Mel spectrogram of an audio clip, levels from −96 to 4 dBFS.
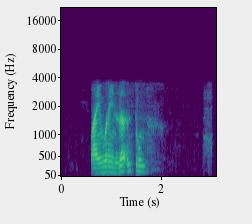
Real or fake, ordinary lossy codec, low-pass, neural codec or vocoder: real; Opus, 32 kbps; 3.6 kHz; none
